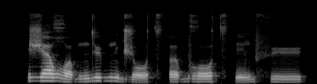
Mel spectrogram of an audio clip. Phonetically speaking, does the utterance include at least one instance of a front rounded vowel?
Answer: yes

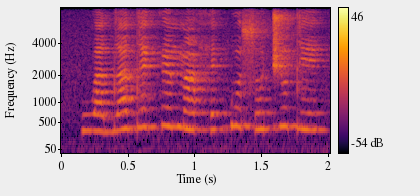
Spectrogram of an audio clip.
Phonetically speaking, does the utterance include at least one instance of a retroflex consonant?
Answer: no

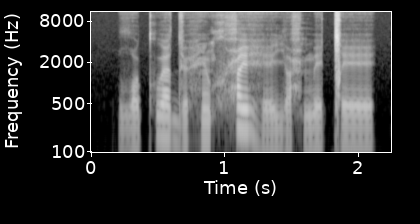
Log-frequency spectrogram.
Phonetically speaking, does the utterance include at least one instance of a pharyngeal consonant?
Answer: yes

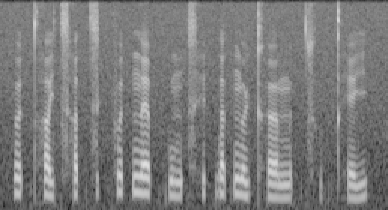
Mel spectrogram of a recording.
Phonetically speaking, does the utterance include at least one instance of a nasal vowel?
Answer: no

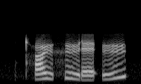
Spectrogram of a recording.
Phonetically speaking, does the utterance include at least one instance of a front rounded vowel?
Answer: yes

